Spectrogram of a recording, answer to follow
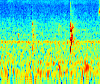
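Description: Chalk tapping on a blackboard as a diagram is drawn: a few faint, separate ticks over quiet room tone.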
